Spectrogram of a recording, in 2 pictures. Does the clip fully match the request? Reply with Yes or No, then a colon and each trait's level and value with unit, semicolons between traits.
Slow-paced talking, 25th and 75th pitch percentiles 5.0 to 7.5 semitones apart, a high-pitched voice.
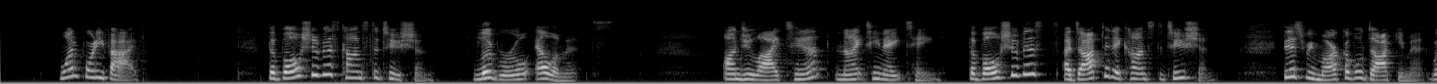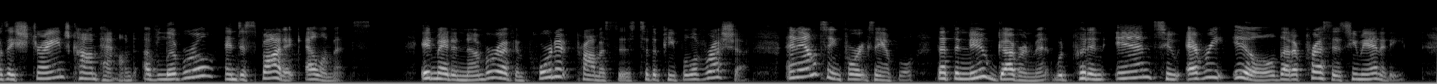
Yes: slow, 115 wpm; average, 5.3 semitones; high, 245 Hz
